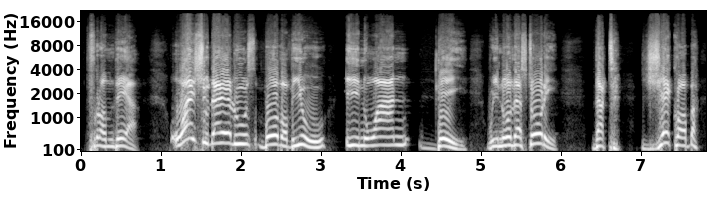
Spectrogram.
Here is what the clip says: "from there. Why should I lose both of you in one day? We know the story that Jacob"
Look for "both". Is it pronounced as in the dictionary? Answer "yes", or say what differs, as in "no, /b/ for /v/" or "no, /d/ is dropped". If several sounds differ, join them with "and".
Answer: yes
